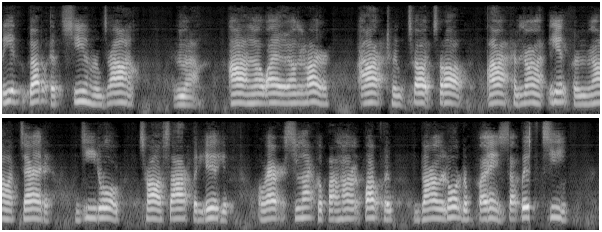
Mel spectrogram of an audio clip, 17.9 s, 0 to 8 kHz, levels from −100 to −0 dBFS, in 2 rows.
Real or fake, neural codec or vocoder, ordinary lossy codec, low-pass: fake; codec, 16 kHz, 0.5 kbps, FreqCodec, larger model; MP3, 64 kbps; 7.2 kHz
